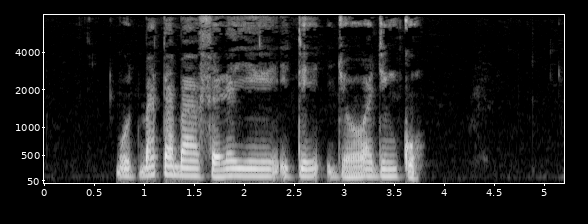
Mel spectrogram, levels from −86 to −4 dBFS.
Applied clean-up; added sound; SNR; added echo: none; none; none; none.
